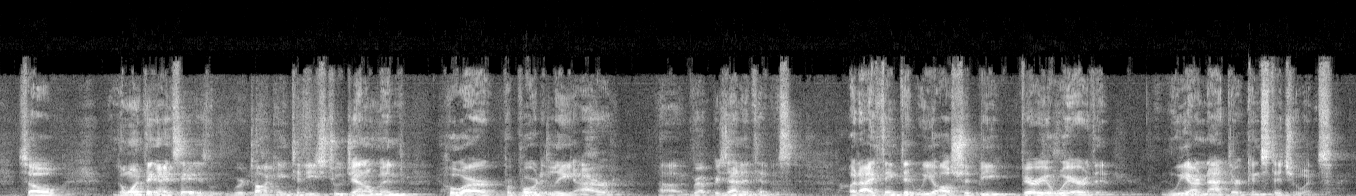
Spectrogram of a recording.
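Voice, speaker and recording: In a room with audible echo, a man talks at a moderate pace. His voice is medium in pitch with fairly even intonation. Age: 60s. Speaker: town hall attendee. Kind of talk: public comment speech.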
